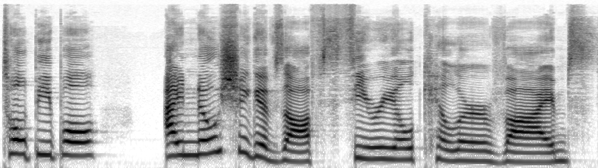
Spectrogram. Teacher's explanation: 'I know she gives off' - that's kind of reduced because she goes a little faster and reduces things inside. 'I know she gives off serial killer vibes' - stress, stress, stress.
